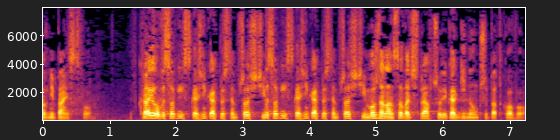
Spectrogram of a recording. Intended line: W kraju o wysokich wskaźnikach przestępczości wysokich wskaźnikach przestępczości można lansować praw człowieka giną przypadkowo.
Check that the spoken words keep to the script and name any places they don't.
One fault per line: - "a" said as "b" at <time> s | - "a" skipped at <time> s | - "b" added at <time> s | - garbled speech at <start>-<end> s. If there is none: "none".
none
